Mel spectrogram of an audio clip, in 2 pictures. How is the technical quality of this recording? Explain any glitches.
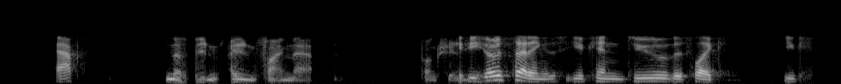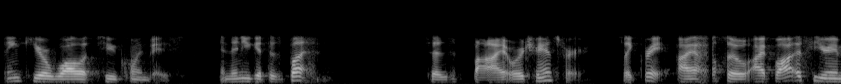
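The recording has poor technical quality. It carries plainly audible mobile-codec damage throughout, plus five short breakups.

AMR narrowband mobile codec: For the whole clip the sound is confined to roughly 200 Hz to 3.6 kHz. It has a buzzy, synthetic edge, consistent with a low AMR-NB mode around 7.4 kbps. The codec rebuilds speech from a vocal-tract model driven by sparse pulses, so the coarseness comes from that model. A plain telephone band filter would sound muffled but would stay natural.

Lost AMR speech frames: These occur at 1.76–2.02 s (200 ms, ending just before "I didn't find that"), 4.76–4.96 s (80 ms, before "to settings you can"), 8.02–8.56 s (440 ms), 11.46–11.65 s (after "then you get this"), and 15.38–15.57 s (160 ms). The 11.46 s event is scattered: about 120 ms is lost across 160 ms, with a longest run near 100 ms. 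When frames fail, the decoder repeats the last pitch and vocal-tract settings at falling gain. As a result, the sound smears into a drawn-out warble and fades rather than cutting to hard silence or clicking like a simple dropout. The longer runs, especially at 8.02 s, decay to silence, and the speech returns weak for a moment.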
